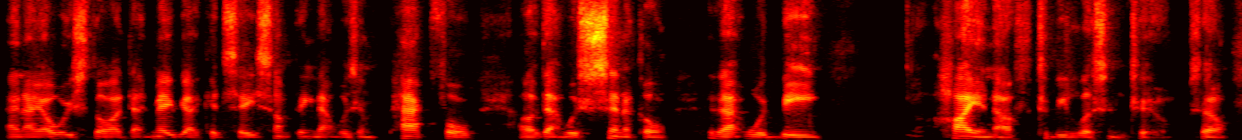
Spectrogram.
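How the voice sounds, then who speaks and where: A low-voiced older man speaks slowly and thoughtfully, pausing often as he searches for words. He is from New York, an author being interviewed, and the sound is dry and close. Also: little pitch movement, husky, dry recording. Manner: reflective, hesitant, many ums and uhs. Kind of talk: interview answers.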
